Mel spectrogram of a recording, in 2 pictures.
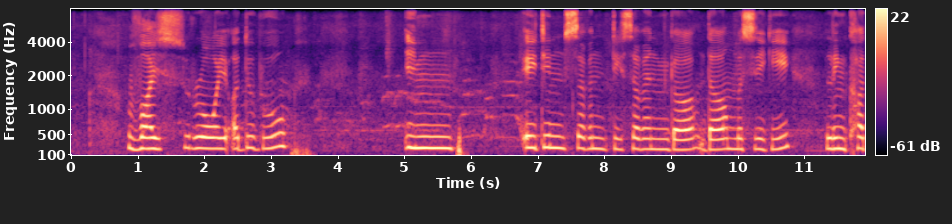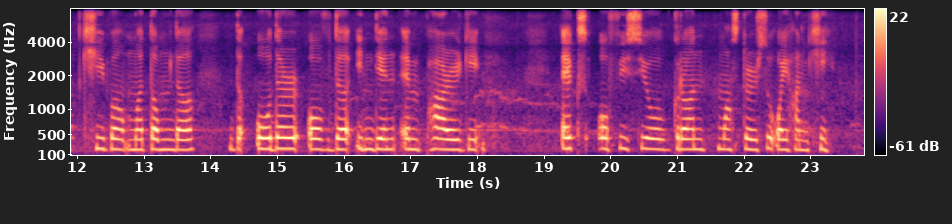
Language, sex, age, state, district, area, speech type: Manipuri, female, 30-45, Manipur, Senapati, urban, read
